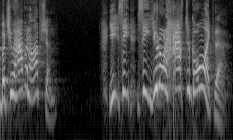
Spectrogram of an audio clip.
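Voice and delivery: loud, high urgent pulpit plea; impassioned preaching. Acted. Preacher urging the congregation, loud impassioned plea. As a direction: plead with them to choose.

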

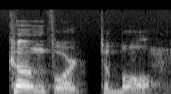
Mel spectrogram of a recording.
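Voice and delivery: "Comfortable" broken into slow, separate chunks; reading very slow. Acted. Sister reading a one-word telegram, "Comfortable" very slowly in pieces. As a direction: sound out "Comfortable" haltingly, like "come for da bull". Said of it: "She's gonna read it very slow".

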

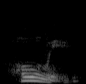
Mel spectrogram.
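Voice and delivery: a single soft low "holy."; hushed holy. Real, not acted. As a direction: breathe "holy." in awe. Reverent pronouncement.

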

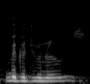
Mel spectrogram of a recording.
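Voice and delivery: McDonald's as Scottish "Mick-a-doo-nulls"; hammed-up Scottish McDonald's; jokey Scots "McDonald's" with oo vowel; mock Scottish accent. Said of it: "You've been to that Scottish restaurant".

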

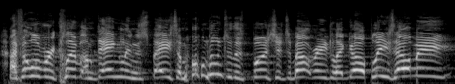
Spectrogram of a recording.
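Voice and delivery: high, loud, desperate cry; panicked pleading. Acted. Dangling tourist explains his fall to heaven, frantic pleading. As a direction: blurt it out in hammed-up panic. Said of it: "so the tourist pleads".

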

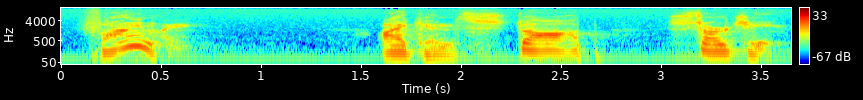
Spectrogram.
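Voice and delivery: slow, breathed-out relief; drawn-out, relieved exhalation of words; acted relief. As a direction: let it out slowly, as if a weight has lifted. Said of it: "this relief. It was like".

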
